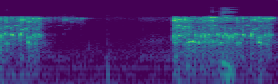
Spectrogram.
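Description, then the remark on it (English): Two loud, close turkey gobbles from a turkey call, each a rapid rattling burst: a short one first, then after a brief pause a longer, fuller gobble. No talking. “That's a device. Well, I don't know what to call it. A turkey call.”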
